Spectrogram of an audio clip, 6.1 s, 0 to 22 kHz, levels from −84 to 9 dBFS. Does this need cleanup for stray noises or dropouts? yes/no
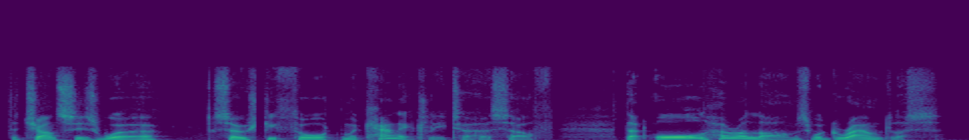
yes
